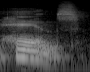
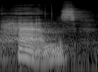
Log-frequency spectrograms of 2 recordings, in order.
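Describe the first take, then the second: First: The vowel sounds close to an E. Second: The vowel is the ordinary A sound. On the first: "it's got an E in the middle, saying hands" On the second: "like hands"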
